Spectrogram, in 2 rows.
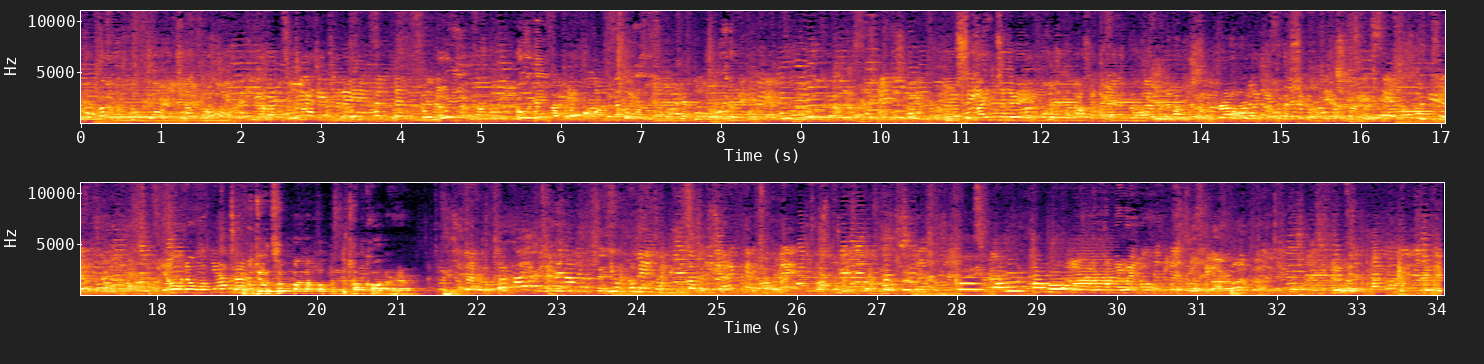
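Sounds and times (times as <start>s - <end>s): held instrument notes: 0.0s - 18.7s, 23.0s - 34.0s
guitar: 0.0s - 19.3s, 21.5s - 34.0s
crowd chatting in a hall: 0.0s - 34.0s
folk band playing: 0.0s - 34.0s
people talking: 0.0s - 34.0s.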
